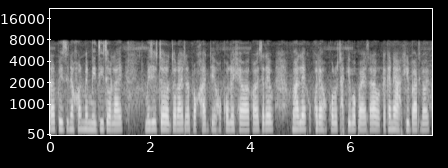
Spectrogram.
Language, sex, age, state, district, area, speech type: Assamese, female, 45-60, Assam, Biswanath, rural, spontaneous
